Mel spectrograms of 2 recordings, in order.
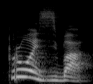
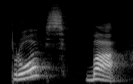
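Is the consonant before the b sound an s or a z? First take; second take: z; s. First: The consonant before b is a voiced z. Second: The consonant before b is a voiceless s. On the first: "Чуємо звук «з»" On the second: "це слово пишеться з літерою С"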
